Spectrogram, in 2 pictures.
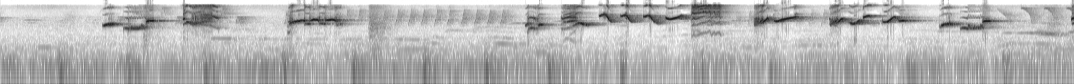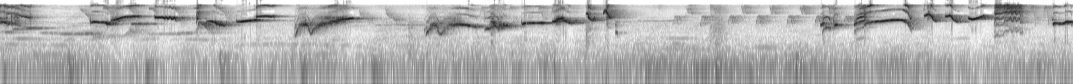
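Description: A songbird sings loud, varied whistling phrases in bursts.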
